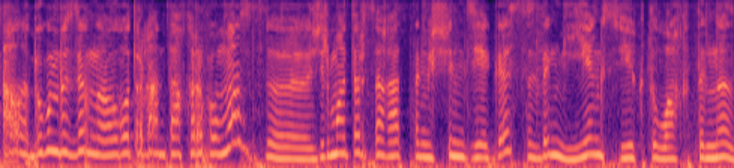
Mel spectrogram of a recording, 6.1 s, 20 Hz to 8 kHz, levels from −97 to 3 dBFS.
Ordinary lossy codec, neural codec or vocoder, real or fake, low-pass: none; codec, 16 kHz, 8 kbps, FunCodec, trained on LibriTTS, 25 frames a second; fake; none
